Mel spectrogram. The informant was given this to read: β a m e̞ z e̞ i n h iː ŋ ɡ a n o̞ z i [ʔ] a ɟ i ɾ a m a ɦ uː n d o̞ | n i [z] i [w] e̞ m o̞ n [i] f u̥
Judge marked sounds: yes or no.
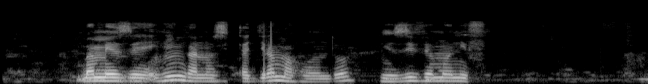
no, yes, no, yes

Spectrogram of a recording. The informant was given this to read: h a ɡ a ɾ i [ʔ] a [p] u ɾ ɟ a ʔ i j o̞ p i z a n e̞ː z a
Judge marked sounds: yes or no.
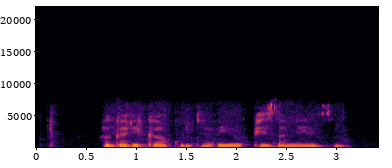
no, no

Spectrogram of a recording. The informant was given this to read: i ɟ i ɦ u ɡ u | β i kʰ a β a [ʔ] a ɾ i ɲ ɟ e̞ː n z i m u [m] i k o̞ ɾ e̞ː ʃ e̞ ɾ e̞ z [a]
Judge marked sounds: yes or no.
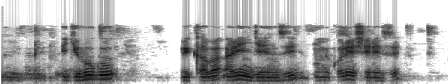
yes, yes, no

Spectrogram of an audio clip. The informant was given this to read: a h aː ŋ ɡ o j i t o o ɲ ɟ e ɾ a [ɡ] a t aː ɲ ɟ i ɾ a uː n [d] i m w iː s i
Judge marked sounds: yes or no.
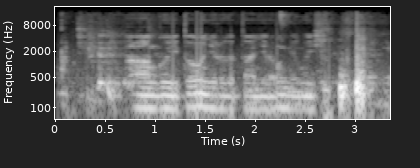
yes, yes

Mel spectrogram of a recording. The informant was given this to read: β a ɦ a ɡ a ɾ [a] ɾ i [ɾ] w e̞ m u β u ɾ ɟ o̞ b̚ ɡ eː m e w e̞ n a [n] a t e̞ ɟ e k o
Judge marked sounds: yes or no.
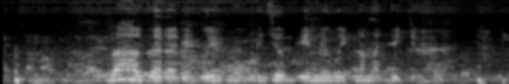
yes, yes, no

